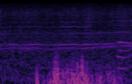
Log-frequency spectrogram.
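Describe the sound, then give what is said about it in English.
A drone flies overhead outside, its steady, high electric whine holding several faint harmonic tones above a fluttering low rumble that swells and dips for two seconds. No one speaks. “Somebody's flying their fucking drone outside.”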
